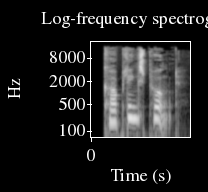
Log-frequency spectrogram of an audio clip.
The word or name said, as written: koblingspunkt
